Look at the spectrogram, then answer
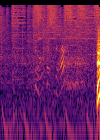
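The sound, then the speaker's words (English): A single sudden, loud sneeze bursts out right at the end, following a stretch of quiet, low murmuring and faint background noise. “Bless you.”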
